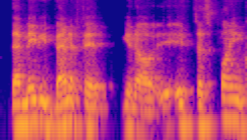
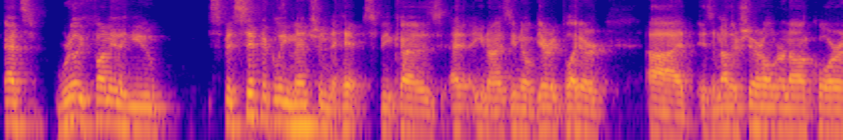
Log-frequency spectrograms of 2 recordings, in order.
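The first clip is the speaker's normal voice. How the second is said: normal talking voice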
